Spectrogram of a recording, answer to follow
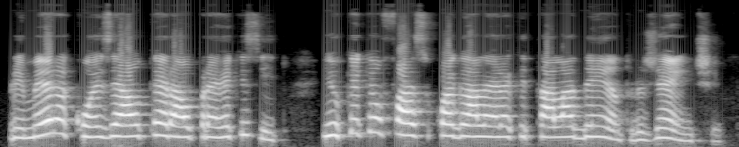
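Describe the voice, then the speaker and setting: A woman's voice: high-pitched, lively intonation, a little fast, a bit bright. A Brazilian woman lecturing informally, with tongue-tied, slightly slushy s sounds, asking and answering her own questions and checking in with listeners. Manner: colloquial, asks and answers own questions, frequent check-in tags. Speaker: teacher preparing students for a public service exam. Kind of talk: informal lecture explaining an education plan point by point.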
